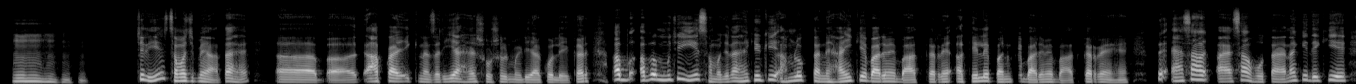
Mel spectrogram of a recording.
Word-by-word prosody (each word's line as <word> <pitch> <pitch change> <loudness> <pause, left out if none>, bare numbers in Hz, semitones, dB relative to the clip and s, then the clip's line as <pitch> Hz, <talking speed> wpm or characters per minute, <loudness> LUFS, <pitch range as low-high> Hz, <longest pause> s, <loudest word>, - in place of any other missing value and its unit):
हुँ, 145 - -1
हुँ, 145 -1 -2
हुँ, 125 -2 -8
हुँ, 105 - -12
हुँ। 85 - -16 0.5
चलिए 225 +2 +2
समझ 165 - +3
में 140 - +1
आता 120 +5 +1
है 115 -2 -5
अ, - - -18 0.3
ब 110 -2 +1
आपका 150 +2 +4
एक 135 0 0
नजरिया 125 +4 0
है, 125 +1 -3
सोशल 125 0 -5
मीडिया 110 -2 -2
को 110 +1 -2
लेकर। 105 +8 -1 0.2
अब 225 -2 +6
अब 200 +5 +3
मुझे 210 +5 0
ये 225 0 +1
समझना 135 - -1
है 155 +3 -1
क्योंकि 210 +2 0
हम 145 +6 -3
लोग 195 -1 +2
तन्हाई 135 +1 +1
के 190 -2 +3
बारे 140 0 +6
में 135 -2 -2
बात 105 +1 +1
कर 120 -1 0
रहे 125 - -1
हैं, - - -5
अकेलेपन 135 -2 0
के - - -12
बारे 110 +1 +1
में 120 -1 -3
बात 100 0 -6
कर 130 -2 +2
रहे 120 -3 -3
हैं, 100 +1 -8 0.3
तो - - +1
ऐसा 215 +5 +4 0.2
ऐसा 140 +9 0
होता 125 -1 -2
है 120 - -1
ना 180 - 0
कि 215 - -1
देखिए 180 +1 +2
130 Hz, 235 wpm, -24 LUFS, 115-170 Hz, 0.5 s, अब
